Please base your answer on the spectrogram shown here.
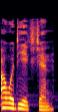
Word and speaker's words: Awadagin: Awadagin, pronounced Awadagin, was born in 1965, a child of curious, watchful eyes.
